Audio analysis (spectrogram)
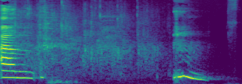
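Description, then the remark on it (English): An audience breaks into steady, rustling applause for the Word of God for a couple of seconds, framed by a sustained voiced tone at the start and a brief rising vocal cry near the end. “Yeah, give the Word of God a round of applause.”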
